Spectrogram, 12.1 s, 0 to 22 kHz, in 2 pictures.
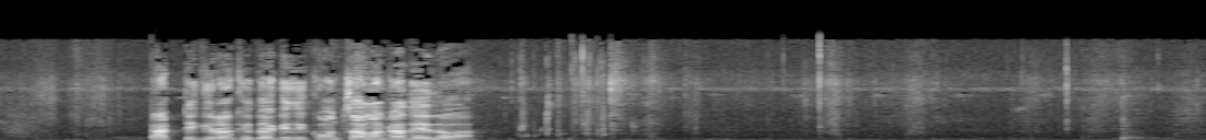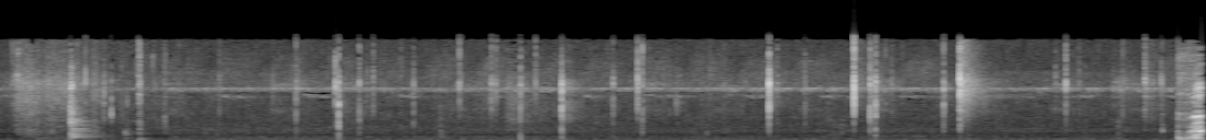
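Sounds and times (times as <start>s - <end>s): wood fire crackling: 3.4s - 12.0s.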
